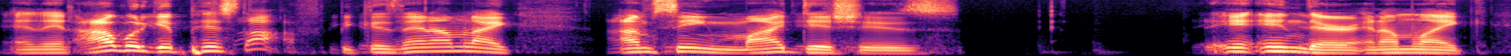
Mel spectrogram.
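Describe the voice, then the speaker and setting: A man on a casual podcast, relaxed and rambling, repeating words as he talks. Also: medium pitch, slow pace.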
